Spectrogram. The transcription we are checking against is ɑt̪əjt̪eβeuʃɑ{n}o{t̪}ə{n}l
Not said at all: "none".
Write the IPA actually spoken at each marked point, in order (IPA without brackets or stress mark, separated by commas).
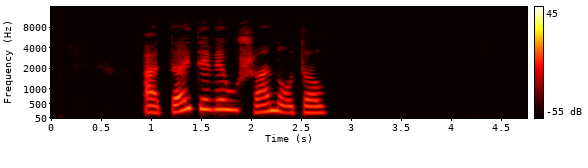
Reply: n, t̪, none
